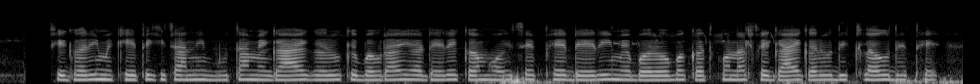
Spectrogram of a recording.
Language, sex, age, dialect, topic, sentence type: Chhattisgarhi, female, 18-24, Northern/Bhandar, agriculture, statement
